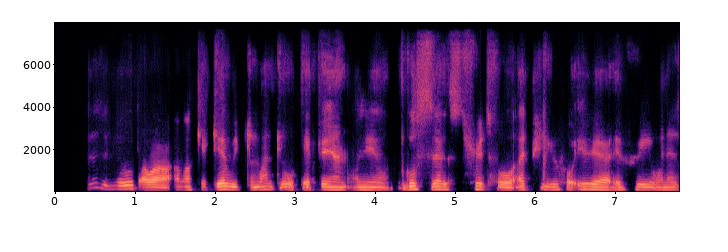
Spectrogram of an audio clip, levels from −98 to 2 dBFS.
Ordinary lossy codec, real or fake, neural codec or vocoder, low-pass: none; fake; codec, 16 kHz, 2 kbps, X-Codec, HuBERT features, trained on general audio; none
